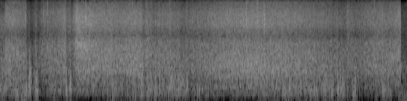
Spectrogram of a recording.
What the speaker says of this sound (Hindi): क्या तेज बारिश हो रही है ना, मैं बता नहीं सकता।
